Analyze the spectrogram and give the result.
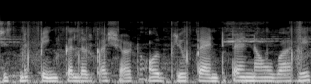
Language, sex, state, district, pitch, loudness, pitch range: Hindi, female, Uttar Pradesh, Muzaffarnagar, 165 Hz, -14 LUFS, 160-170 Hz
